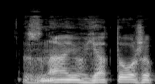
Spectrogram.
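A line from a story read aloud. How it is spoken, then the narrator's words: Hoarse reply. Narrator (Russian): прохрипел в ответ ее отец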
